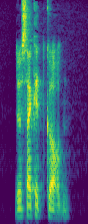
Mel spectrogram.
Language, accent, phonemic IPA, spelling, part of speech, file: French, France, /də sak e d(ə) kɔʁd/, de sac et de corde, adjective, LL-Q150 (fra)-de sac et de corde.wav
- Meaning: villainous, scoundrelly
